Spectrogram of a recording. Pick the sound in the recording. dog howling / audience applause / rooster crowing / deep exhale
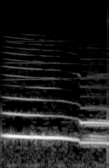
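dog howling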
